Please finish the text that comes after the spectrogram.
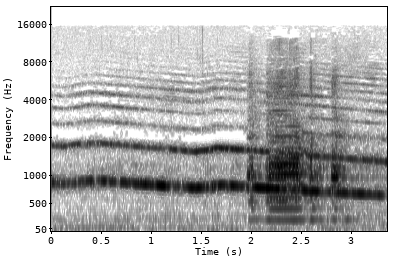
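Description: A siren of fire engine number 51 passes, its steady wail sliding slowly lower in pitch, with a louder, harsher blare bursting in partway through before it carries on.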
